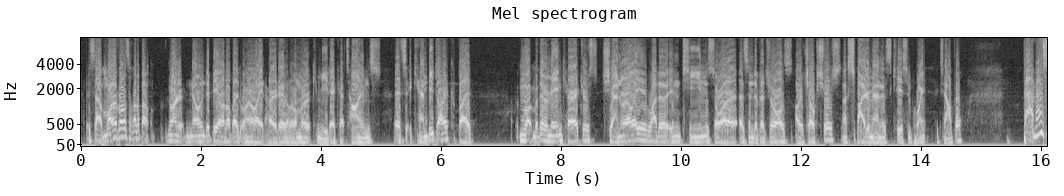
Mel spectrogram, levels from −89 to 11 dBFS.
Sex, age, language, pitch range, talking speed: male, 30-49, English, 90-120 Hz, 175 wpm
